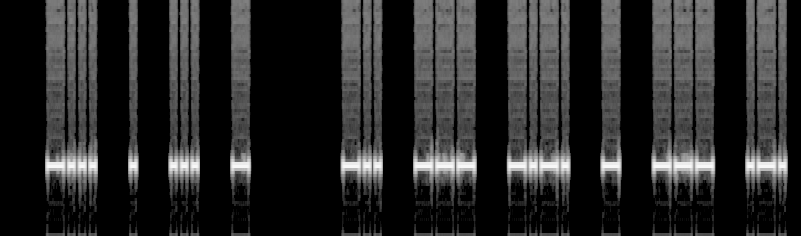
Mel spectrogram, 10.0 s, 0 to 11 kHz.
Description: Morse code, heard as a keyed tone, about 18 wpm, spaced as for 12 wpm, 1000 Hz. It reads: BEST DOCTOR
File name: qotdfiles / 12wpm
